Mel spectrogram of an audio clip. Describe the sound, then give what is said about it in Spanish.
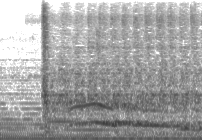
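A car engine cranks but fails to start: a sharp click, then a whirring, droning starter sound with a whine that slowly falls in pitch for under two seconds. “¡Arranca! ¡Arranca! El motor no quería encender y yo intentaba todo para lograrlo.”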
